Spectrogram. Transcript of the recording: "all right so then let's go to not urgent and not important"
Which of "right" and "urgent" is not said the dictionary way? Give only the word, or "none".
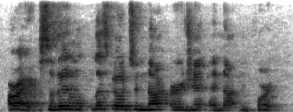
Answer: none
